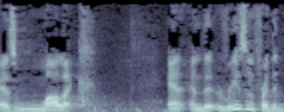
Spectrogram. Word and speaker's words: Molech: And so they would take the proper name Milcah, and they would take the Hebrew word Boshet with the O, long O, and the short E, and they'd substitute the two vowels into the name Milcah, thus Molech.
